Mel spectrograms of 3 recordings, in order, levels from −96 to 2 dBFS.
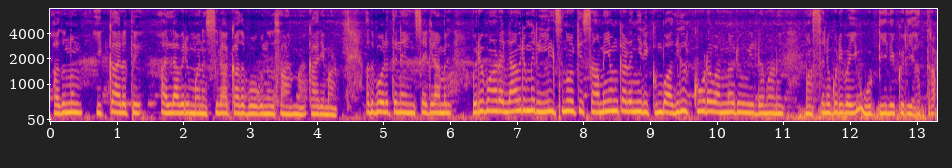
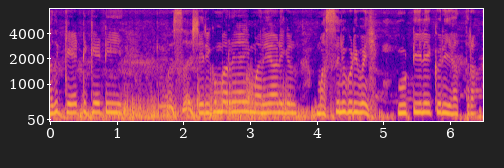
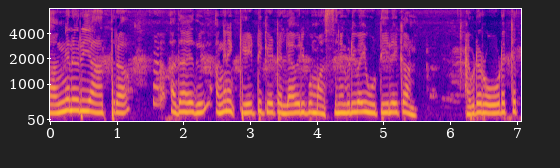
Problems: none marked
